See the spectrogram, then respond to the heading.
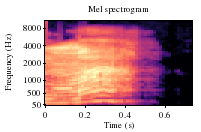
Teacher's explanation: Em má, esse R, esse rótico é apagado.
